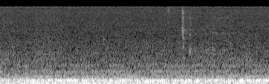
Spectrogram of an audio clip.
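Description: Steady low background hum of a lab room, with one faint click about one and a half seconds in.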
